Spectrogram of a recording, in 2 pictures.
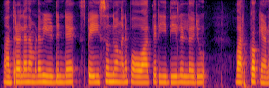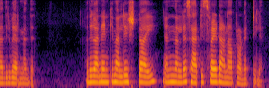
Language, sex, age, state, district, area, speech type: Malayalam, female, 45-60, Kerala, Ernakulam, rural, spontaneous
